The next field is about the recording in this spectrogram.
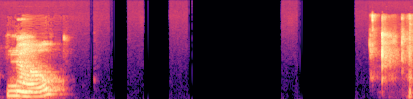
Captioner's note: silence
